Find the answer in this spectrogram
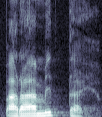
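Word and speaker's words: pāramitā: 우리말로 하면 바라밀다, 발리어로 하면 빠라미따예요. 빠라미따. 빠라미따를 우리식으로 발음하면 바라밀다가 되고, 바라밀다의 다자를 떼고 좀 줄임말이 뭐다?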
